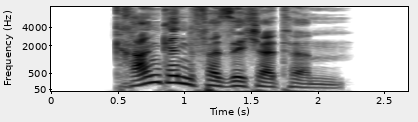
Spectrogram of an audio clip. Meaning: strong dative masculine/neuter singular of krankenversichert
- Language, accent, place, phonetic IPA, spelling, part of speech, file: German, Germany, Berlin, [ˈkʁaŋkn̩fɛɐ̯ˌzɪçɐtəm], krankenversichertem, adjective, De-krankenversichertem.ogg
